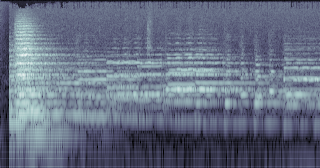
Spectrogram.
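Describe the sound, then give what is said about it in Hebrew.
An orchestra plays a short passage near the end of a movement of a Mozart symphony, opening on a full, loud chord before lines shift briefly through close, stepwise chromatic notes; steady and sustained, with no voices. “אז אה, כן, החלק שברנסטיין מתייחס אליו, זה באמת החלק הכרומטי היחיד פה, שמוצרט עושה את זה באמת בקריצה, זה לא היה חייב להיות כאן.”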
